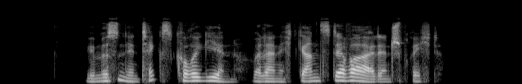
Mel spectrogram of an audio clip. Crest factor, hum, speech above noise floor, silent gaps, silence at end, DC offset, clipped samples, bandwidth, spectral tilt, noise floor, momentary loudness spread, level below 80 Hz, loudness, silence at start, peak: 20 dB; none; 60 dB; none; 0.85 s; under 0.1%; under 0.1%; 9.2 kHz; -4.5 dB/octave; -80 dBFS; 14 LU; -66 dBFS; -20 LUFS; 0.85 s; -2 dBFS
